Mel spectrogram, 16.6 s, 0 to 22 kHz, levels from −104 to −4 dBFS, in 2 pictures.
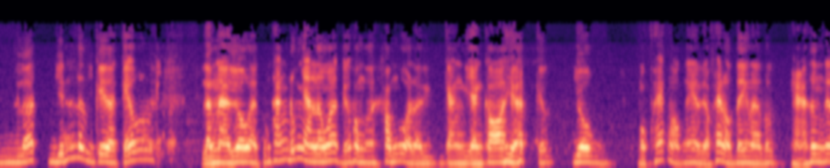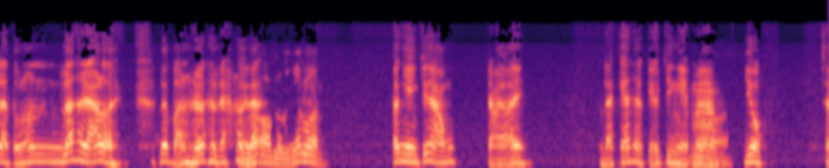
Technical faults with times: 0.65-0.96 echo leak
1.45-1.93 echo leak
10.64-11.29 speech suppressed in double talk
15.54-15.63 speech suppressed in double talk

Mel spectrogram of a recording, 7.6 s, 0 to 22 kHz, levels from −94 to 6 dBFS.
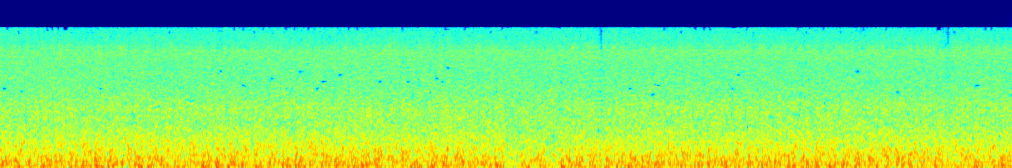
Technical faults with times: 4.49-4.55 AAC frame loss with concealment
7.09-7.15 AAC frame loss with concealment

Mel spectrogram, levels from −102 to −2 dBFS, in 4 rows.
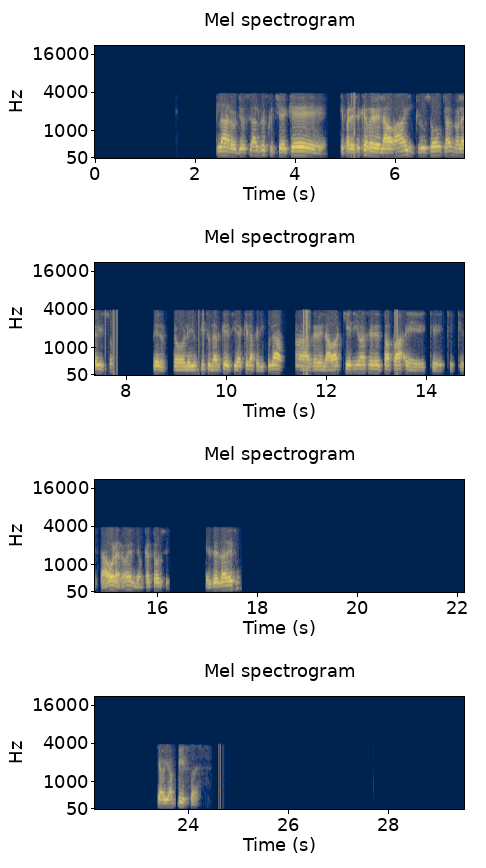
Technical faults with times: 5.13-5.21 bit errors on a digital phone line
7.58-7.84 bit errors on a digital phone line
9.46-9.55 bit errors on a digital phone line
11.54-11.69 bit errors on a digital phone line
13.38-13.43 bit errors on a digital phone line
24.62-24.71 bit errors on a digital phone line

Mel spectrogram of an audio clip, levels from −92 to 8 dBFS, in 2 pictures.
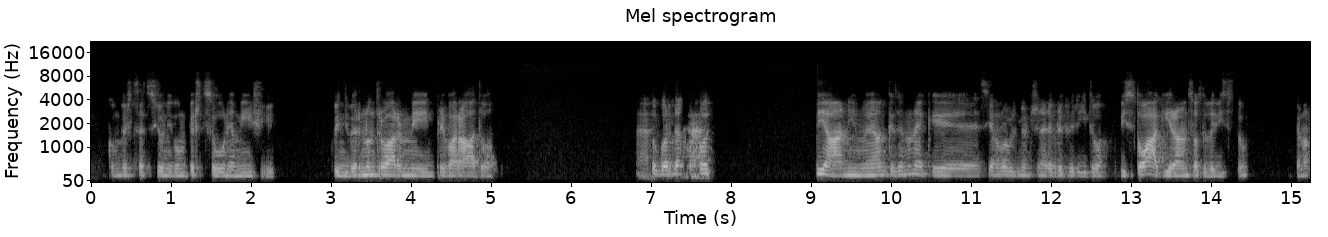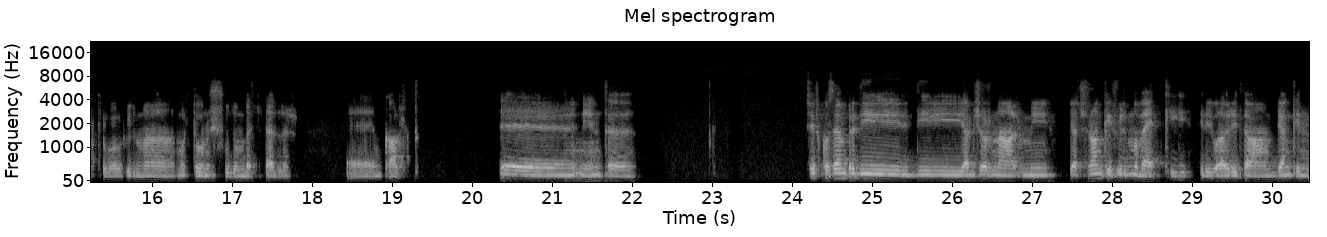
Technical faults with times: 0.02-0.06 echo leak
4.65-5.11 echo leak
5.11-5.38 background gated by the echo canceller
7.26-7.30 echo leak
22.08-22.37 background gated by the echo canceller
23.24-23.35 background gated by the echo canceller
27.34-27.47 background gated by the echo canceller

